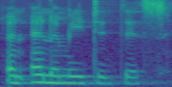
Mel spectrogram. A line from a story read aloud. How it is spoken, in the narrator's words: he replied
